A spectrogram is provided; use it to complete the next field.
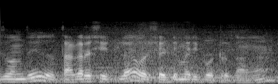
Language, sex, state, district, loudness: Tamil, male, Tamil Nadu, Namakkal, -15 LUFS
